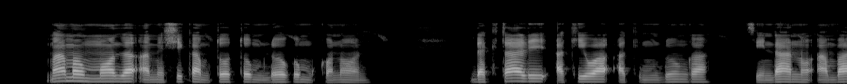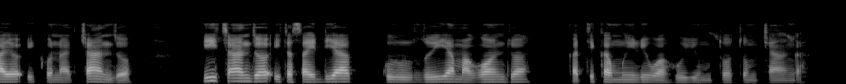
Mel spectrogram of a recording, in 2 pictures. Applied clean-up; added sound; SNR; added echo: none; none; none; none.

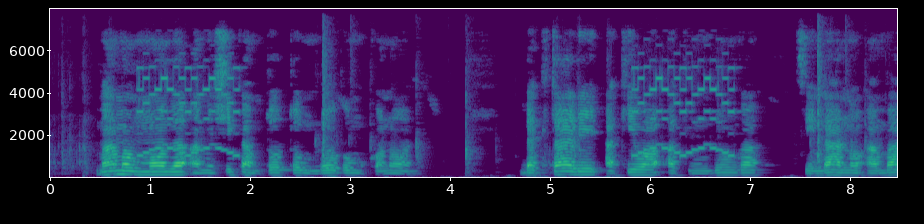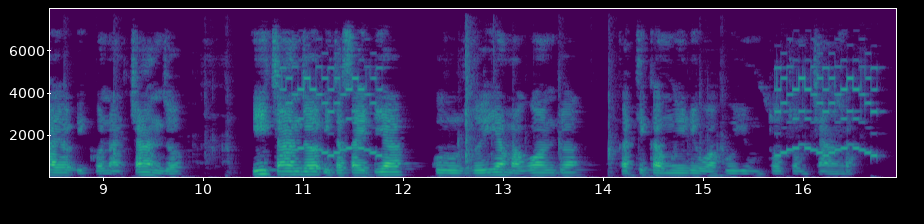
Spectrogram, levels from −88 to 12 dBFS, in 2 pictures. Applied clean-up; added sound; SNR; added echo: classical method WPE with log-MMSE.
